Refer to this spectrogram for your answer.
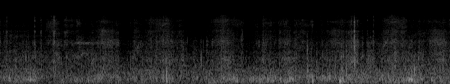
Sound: snow crunching

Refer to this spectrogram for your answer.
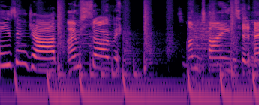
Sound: laughs

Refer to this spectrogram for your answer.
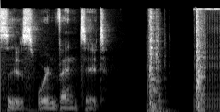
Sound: TV Static

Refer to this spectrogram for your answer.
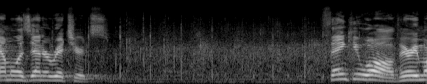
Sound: applause

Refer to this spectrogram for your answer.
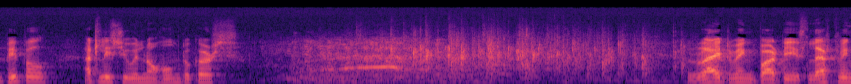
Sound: laughter/Applause

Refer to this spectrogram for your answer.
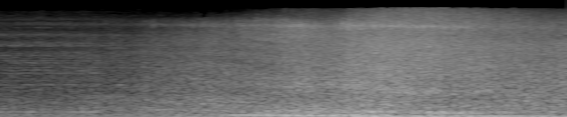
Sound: none

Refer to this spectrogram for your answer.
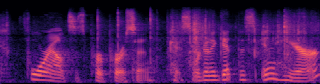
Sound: steak sizzling; paper crinkling

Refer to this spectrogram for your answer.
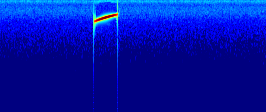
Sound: birds chirping

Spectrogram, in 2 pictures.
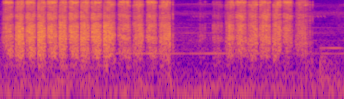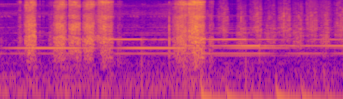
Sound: rock scratching continues

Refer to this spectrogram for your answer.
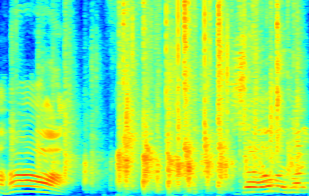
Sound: feeble clapping

